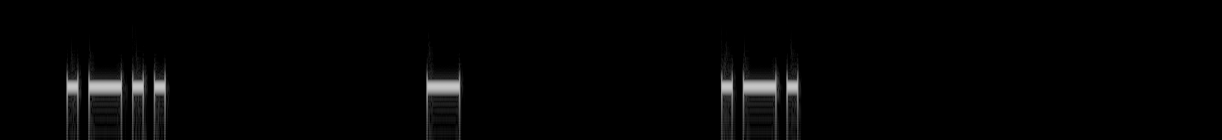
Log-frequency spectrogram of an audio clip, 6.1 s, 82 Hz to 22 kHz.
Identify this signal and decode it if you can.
Morse code, heard as a keyed tone, about 22 wpm, spaced as for 6 wpm, 700 Hz. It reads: LTR
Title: USA Call Signs - 6 Characters - 8x Character Spacing - 22wpm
